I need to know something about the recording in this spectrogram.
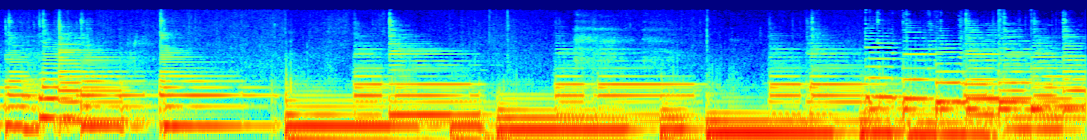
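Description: Ukulele orchestra playing strummed and plucked chords together, with a bass line coming in strongly about three seconds in.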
